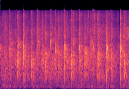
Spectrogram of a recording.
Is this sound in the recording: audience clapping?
yes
